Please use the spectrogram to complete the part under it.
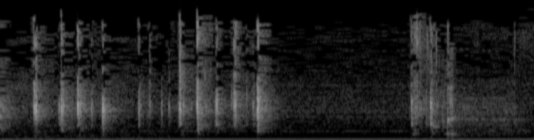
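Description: Typing on a computer keyboard: a quick run of light key clicks, a short pause, then a few more taps, close and quiet over a steady low hum.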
